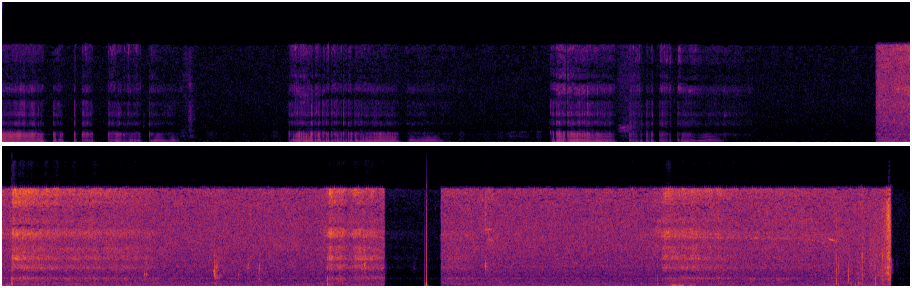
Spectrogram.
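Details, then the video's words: Pet dog making funny growling noises indoors: a few short, rough low growls with whiny rising tails in the first seconds, followed by a long stretch of steady broadband rustling or hissing noise. "My Dog Making Funny Growling Noises"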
